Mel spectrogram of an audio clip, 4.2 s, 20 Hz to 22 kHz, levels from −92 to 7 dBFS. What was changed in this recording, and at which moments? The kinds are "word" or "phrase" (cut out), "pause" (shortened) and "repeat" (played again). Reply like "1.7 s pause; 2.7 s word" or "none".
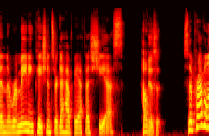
1.2 s word; 1.5 s word; 3.0 s word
